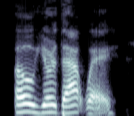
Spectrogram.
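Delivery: ordinary delivery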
